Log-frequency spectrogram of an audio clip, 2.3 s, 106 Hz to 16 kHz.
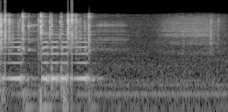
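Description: A Les Logan Speed-X semi-automatic key (bug) sending two short runs of rapid automatic dots, keyed through a buzzy tone of about 500 Hz with clicks at each dot. The runs stop cleanly about a second in: the pendulum damper is set so it just touches the damper wheel, the way it should be adjusted.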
